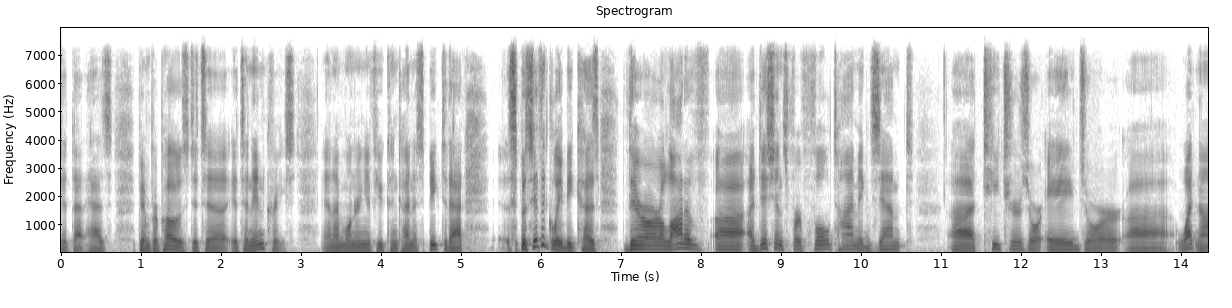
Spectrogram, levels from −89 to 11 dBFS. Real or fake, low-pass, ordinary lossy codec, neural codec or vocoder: real; 7.2 kHz; Opus, 64 kbps; none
